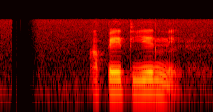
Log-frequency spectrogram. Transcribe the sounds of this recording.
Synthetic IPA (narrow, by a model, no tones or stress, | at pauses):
ɐpeːt̪ijenːḭ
